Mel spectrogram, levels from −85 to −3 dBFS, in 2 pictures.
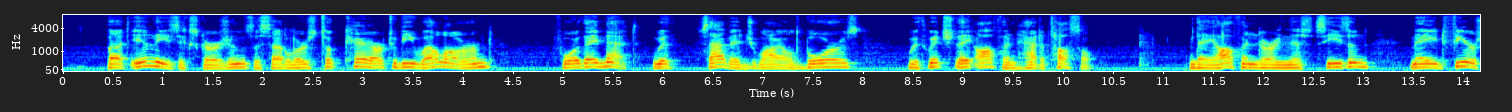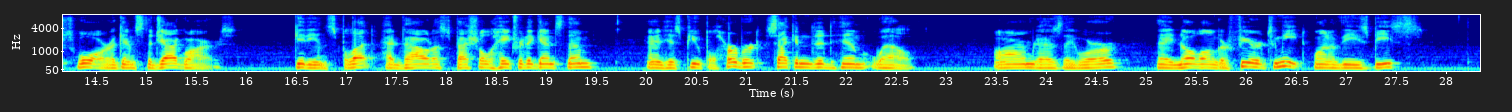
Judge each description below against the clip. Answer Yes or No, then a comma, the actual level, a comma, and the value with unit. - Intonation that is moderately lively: Yes, average, 3.5 semitones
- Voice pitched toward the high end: No, low, 135 Hz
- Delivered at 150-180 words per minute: No, average, 140 wpm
